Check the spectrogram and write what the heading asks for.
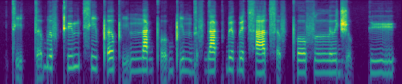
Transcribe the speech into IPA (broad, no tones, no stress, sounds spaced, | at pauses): tʰ ḭ tː ə̰ b ɘ f kʰ y m t͡sʰ i pʼ ə pʰ ḭ nː a ɡ pʼ o̰ ɡ pʼ i m d ə̰ f ɡ a k ɓ ʏ ɓ ʏ t͡sʰ a t͡sʰ ə̰ f pʰ o f lː ɯ d͡ʒ o̰ kː y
